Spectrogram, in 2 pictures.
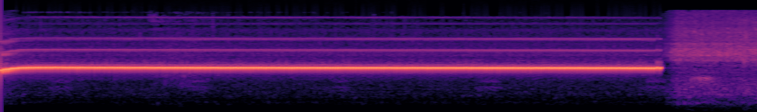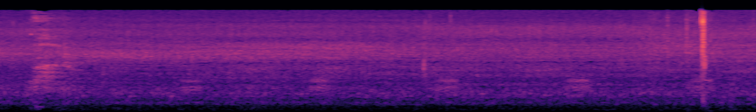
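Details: At a remote desert canyon creek at night, a frog gives a long, steady, high musical trill holding one pitch for several seconds.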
